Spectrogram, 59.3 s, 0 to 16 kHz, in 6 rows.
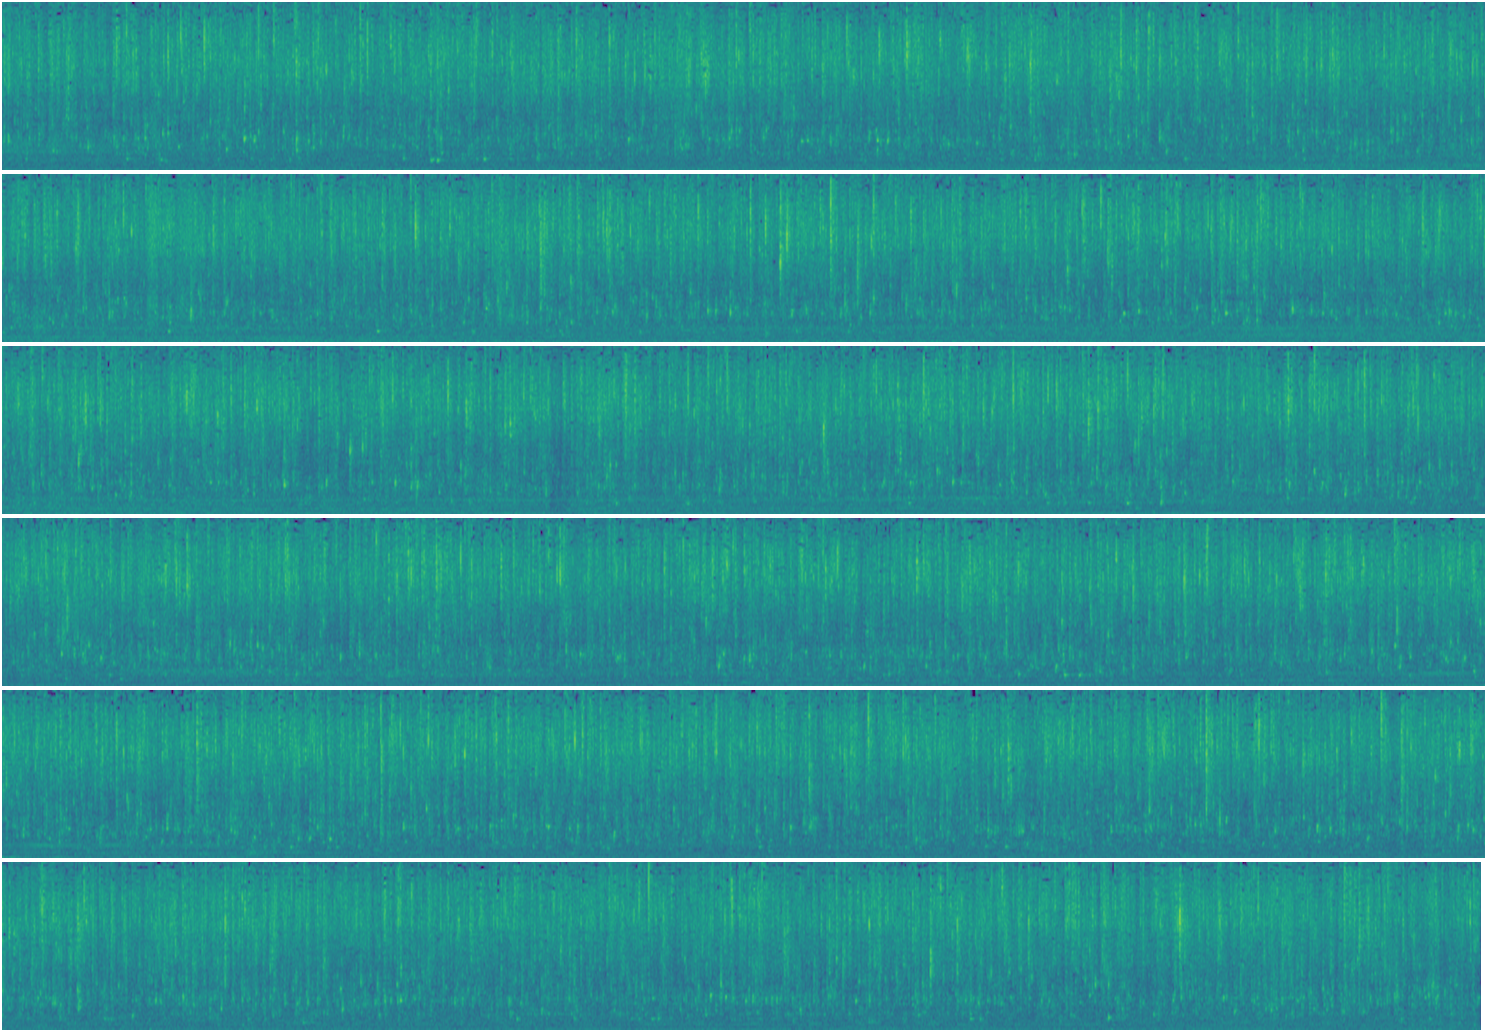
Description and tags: A small artificial lake at my uncle's backyard. Recorded with a Zoom H4n portable recorder.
